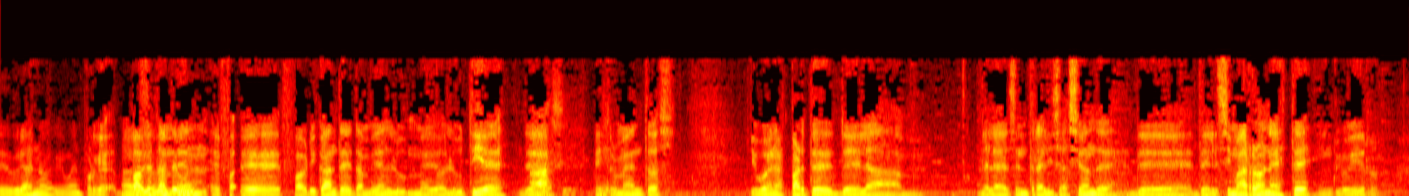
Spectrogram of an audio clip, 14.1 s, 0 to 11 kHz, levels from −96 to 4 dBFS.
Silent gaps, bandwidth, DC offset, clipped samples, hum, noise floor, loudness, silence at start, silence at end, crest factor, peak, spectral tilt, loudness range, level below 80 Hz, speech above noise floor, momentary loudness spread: none; 8 kHz; under 0.1%; under 0.1%; none; -45 dBFS; -22 LUFS; 0 s; 0 s; 20 dB; -2 dBFS; -6 dB/octave; 3 LU; -50 dBFS; 23 dB; 10 LU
